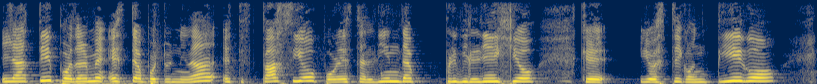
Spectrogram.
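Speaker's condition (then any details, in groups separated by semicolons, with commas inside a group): Down syndrome; present from birth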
